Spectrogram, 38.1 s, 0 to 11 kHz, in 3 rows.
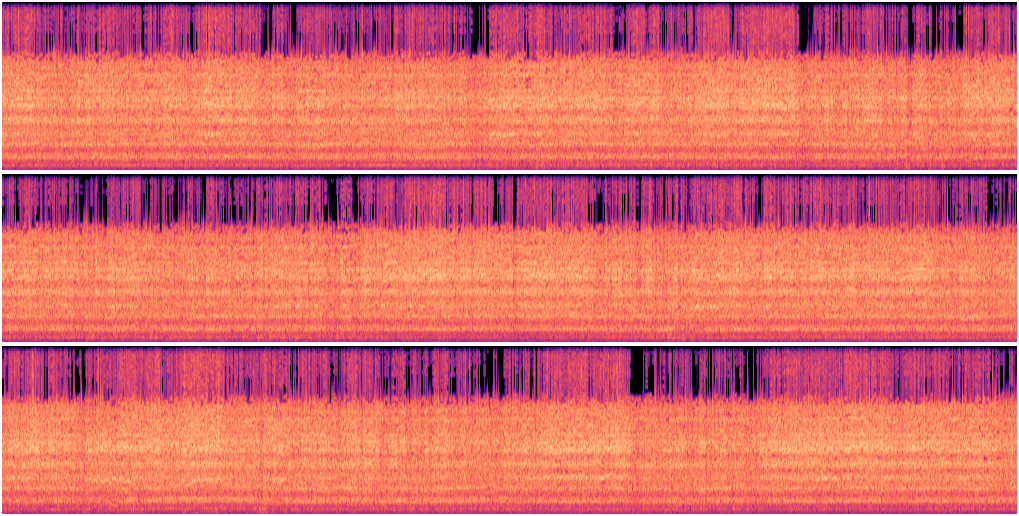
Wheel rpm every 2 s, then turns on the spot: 230, 230, 220, 230, 230, 210, 230, 220, 230, 230, 220, 230, 220, 230, 230, 220, 220, 220, 230.
none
